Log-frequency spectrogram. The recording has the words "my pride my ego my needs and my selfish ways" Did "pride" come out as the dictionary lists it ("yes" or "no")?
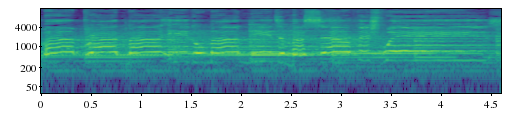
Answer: no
